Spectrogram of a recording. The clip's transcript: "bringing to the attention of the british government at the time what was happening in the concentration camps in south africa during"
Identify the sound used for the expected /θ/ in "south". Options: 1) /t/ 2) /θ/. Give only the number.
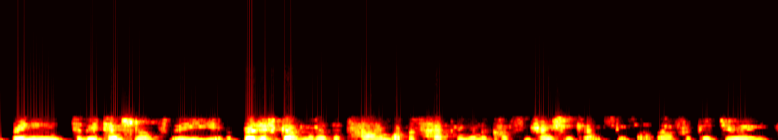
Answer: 2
